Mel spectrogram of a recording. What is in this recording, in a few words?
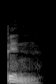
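"bin", British English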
